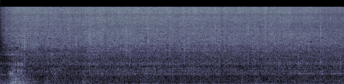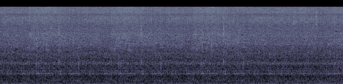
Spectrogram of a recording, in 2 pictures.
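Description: Chicken pieces tipped into a hot oiled nonstick frying pan, setting off a sudden, loud, steady sizzle of frying.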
